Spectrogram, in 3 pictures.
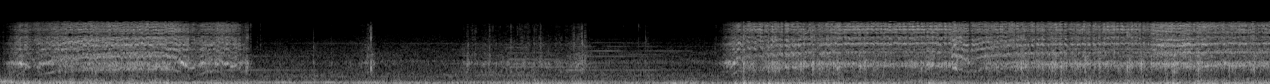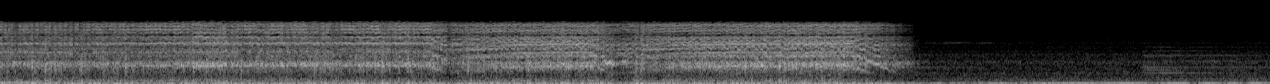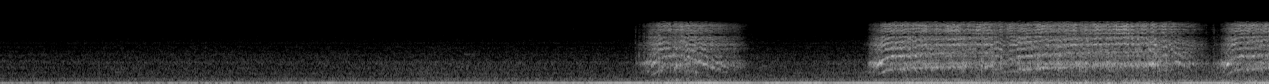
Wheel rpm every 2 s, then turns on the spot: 130, 30, 10, 70, 220, 220, 230, 230, 210, 180, 150, 0, 0, 0, 0, 20, 30, 160, 140.
2-4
